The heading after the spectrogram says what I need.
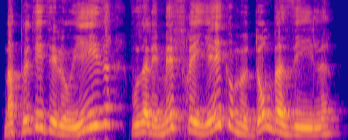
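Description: Brief: woman reading a dry, teasing military man, lively in pitch, storybook style. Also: measured pace. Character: wry male officer, teasing and prosaic. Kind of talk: audiobook reading.

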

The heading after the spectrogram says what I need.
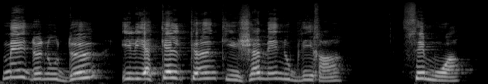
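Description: Brief: a young woman crying out her love in despair, pitched far higher, as a reader puts her on. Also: slow, fairly bright tone. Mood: grave. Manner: fierce, anguished and exalted. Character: desperate young woman torn by forbidden love. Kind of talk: dramatic audiobook reading.

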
